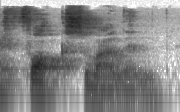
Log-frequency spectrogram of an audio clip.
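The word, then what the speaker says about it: Volkswagen: ये कंपनी है वॉक्सवागन, इसे वैसे प्रोनाउंस करते हैं फॉक्सवागन।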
